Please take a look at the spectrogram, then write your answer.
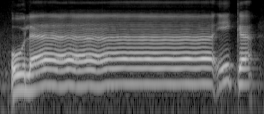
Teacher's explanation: اس کے اوپر بڑی مد ہے اور کھڑی زبر بھی ہے، اس کو 4 to 5 سیکنڈز ہم نے لمبا کر کے پڑھنا ہے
